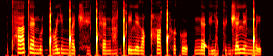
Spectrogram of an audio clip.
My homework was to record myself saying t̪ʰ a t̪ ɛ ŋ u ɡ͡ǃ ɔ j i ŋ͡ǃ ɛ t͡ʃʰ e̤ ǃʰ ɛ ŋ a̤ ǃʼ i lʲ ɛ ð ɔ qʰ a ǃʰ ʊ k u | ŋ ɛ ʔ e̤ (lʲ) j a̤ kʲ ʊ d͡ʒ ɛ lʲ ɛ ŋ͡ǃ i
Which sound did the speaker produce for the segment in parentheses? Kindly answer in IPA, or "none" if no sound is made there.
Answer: none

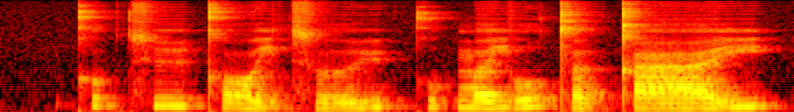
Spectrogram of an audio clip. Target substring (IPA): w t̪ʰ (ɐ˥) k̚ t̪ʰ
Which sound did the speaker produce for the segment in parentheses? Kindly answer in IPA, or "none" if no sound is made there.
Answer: ɐ˨˥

